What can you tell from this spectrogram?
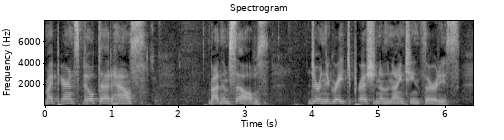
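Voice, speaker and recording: With an American accent, a woman of fairly low pitch speaks at a moderate pace with fairly even intonation, very even loudness, long, frequent pauses and audible room echo. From Maryland, Prince George's County (Beltsville). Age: 70s. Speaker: public hearing speaker, local resident. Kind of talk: public testimony at council hearing. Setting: council chamber public hearing. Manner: formal, prepared statement.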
